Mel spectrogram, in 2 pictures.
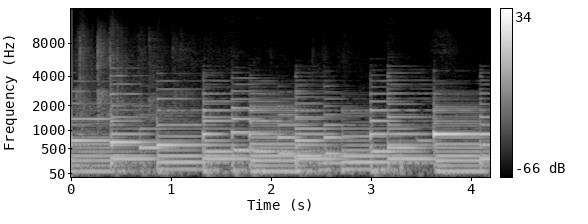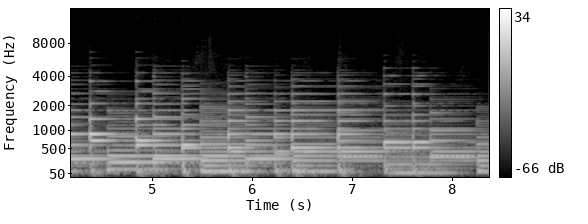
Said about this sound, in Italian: Infatti questa rubrica si chiama... Ra- eh, mi racconto il quadro ti racconto un quadro e questa è la sua sigla.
